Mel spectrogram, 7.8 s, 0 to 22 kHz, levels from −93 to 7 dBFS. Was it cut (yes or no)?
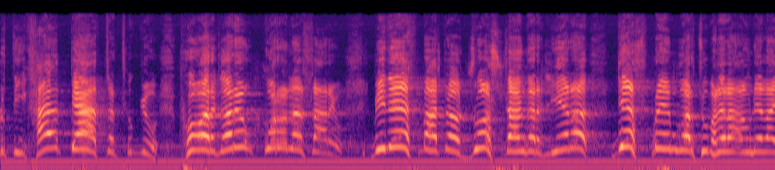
yes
